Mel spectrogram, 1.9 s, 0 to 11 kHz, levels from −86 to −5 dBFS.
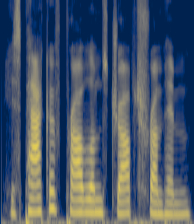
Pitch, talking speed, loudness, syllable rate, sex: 185 Hz, 215 wpm, -21 LUFS, 4.9 syllables/s, female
